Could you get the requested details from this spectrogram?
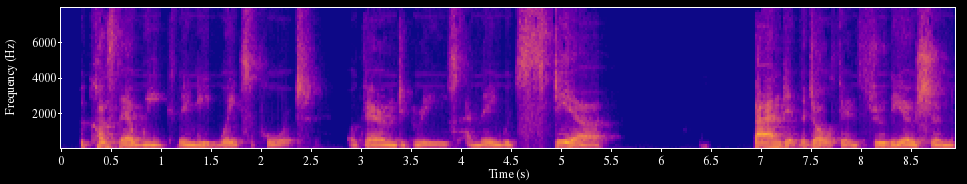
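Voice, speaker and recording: In a normal speaking voice, a man talks at a medium pitch and moderate pace. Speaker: neurologist and researcher. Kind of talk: academic seminar talk.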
